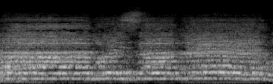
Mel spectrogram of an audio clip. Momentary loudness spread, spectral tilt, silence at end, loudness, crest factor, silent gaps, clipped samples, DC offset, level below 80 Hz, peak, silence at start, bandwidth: 5 LU; -3 dB/octave; 0 s; -20 LUFS; 16 dB; none; under 0.1%; under 0.1%; -68 dBFS; -4 dBFS; 0 s; 13 kHz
